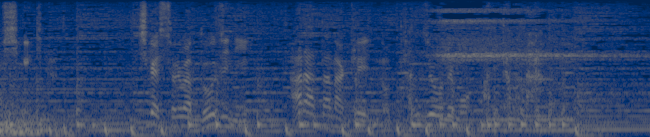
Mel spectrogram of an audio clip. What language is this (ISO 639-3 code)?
jpn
